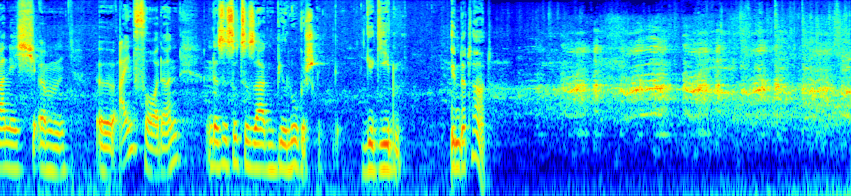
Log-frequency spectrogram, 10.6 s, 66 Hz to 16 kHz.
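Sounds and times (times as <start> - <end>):
speech: 0.0 - 6.2
flock of chickens clucking and calling: 2.6 - 10.6.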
